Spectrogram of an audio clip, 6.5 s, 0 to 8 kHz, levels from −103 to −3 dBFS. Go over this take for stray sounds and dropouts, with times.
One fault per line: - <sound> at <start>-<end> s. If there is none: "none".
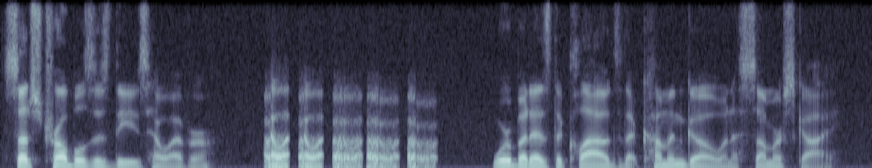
- laugh at 2.0-3.3 s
